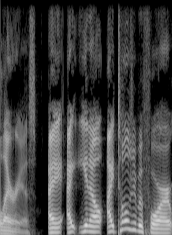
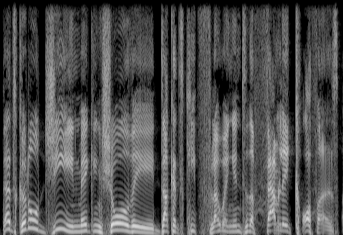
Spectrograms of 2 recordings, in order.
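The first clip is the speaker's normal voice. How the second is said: put-on British accent. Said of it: "some British douchebag".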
